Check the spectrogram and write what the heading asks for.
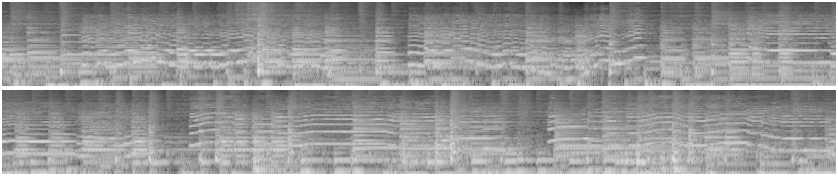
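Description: Tenor saxophone soloing over plucked double bass and drum kit in a live jazz quartet, with a couple of rising glides in the second half.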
